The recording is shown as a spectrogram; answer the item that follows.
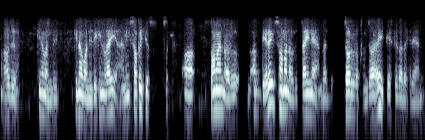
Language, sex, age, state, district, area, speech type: Nepali, male, 30-45, West Bengal, Kalimpong, rural, conversation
